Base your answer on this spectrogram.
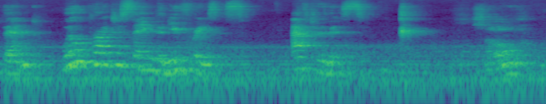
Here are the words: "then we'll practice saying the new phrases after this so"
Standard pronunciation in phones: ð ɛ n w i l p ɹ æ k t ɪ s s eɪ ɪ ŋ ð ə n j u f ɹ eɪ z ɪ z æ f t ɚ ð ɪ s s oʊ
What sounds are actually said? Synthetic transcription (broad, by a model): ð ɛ n w i l p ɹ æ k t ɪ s s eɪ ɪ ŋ ð ə n j u f ɹ eɪ z ɪ z æ f t ɚ ð ɪ s s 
